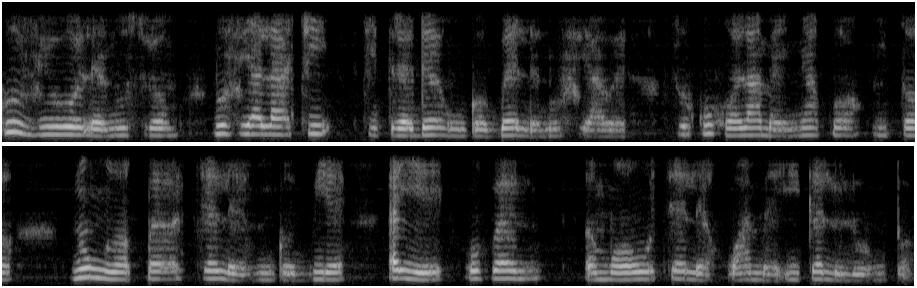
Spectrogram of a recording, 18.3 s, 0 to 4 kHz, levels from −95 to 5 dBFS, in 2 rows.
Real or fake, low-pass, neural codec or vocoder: fake; 3.6 kHz; vocoder, 22.05 kHz, 80 mel bands, HiFi-GAN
